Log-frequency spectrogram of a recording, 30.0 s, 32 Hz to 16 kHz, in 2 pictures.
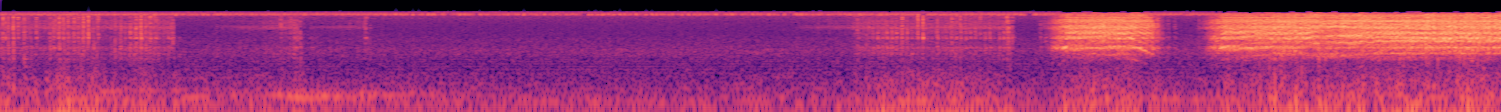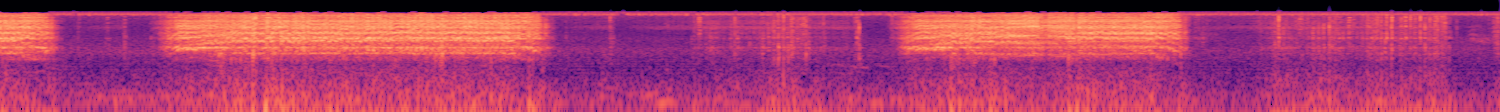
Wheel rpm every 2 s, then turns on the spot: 20, 0, 0, 0, 10, 70, 150, 130, 110, 190, 40, 30, 170, 90, 20.
0-2 8-10 20-24 26-28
